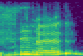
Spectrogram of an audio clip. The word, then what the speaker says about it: jumelles: And here, jumelles, only one, both of them, the jumelles with the S in the end, and it doesn't change the pronunciation either.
